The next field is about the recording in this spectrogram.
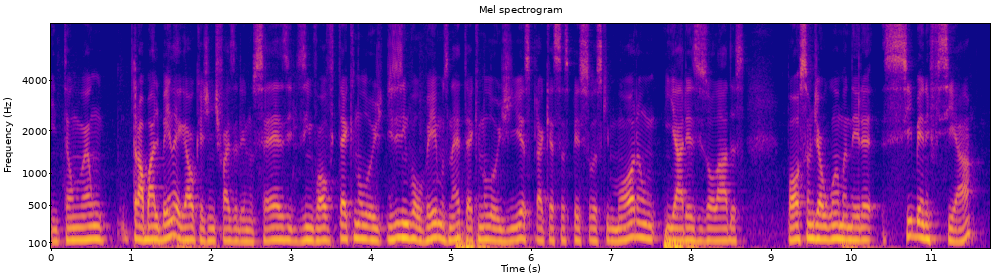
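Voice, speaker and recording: This man's medium-pitched voice moves at a moderate pace with monotone, flat intonation. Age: 30s. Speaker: family doctor. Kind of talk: podcast interview.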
